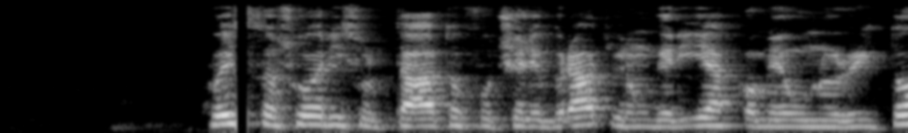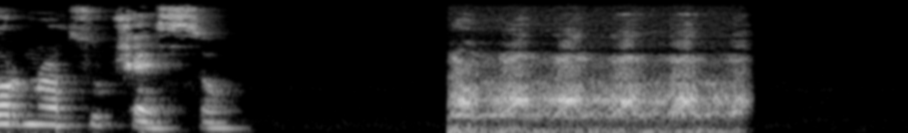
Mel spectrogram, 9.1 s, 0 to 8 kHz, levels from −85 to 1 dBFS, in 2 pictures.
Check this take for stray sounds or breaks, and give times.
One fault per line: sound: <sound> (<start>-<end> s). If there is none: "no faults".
sound: dropout (1.2-1.2 s)
sound: bark (6.8-8.3 s)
